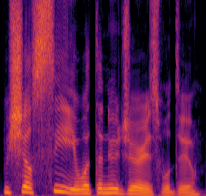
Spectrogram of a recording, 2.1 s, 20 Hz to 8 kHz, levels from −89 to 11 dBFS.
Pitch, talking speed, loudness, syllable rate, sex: 150 Hz, 260 wpm, -19 LUFS, 5.0 syllables/s, male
